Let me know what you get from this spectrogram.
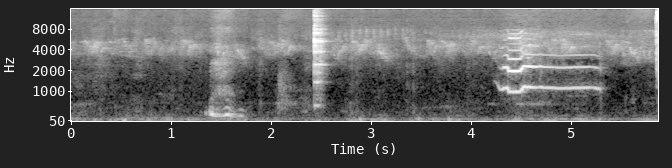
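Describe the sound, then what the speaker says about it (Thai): A cat gives a brief faint meow among quiet background clinks and a short whistling tone, the call soft and close rather than loud. "แมวเหมียว"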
